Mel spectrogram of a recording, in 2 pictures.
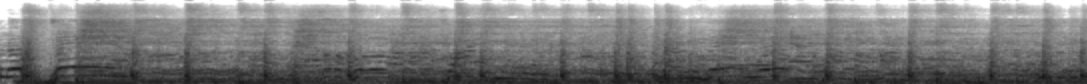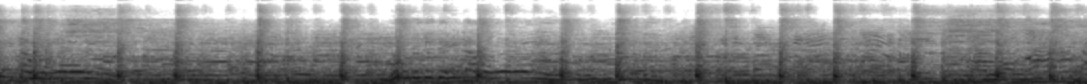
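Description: Live rock band playing at full volume: drum kit and electric guitars with a singer's lead vocal over them.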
